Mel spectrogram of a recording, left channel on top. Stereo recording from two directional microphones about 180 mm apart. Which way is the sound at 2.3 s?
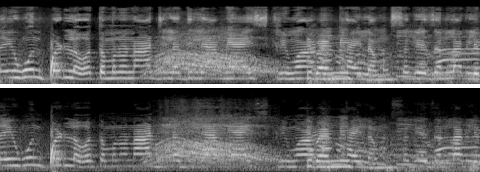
40° left (ahead or behind).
